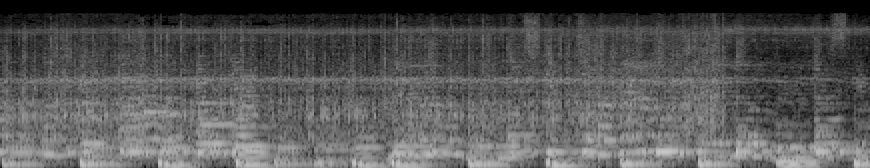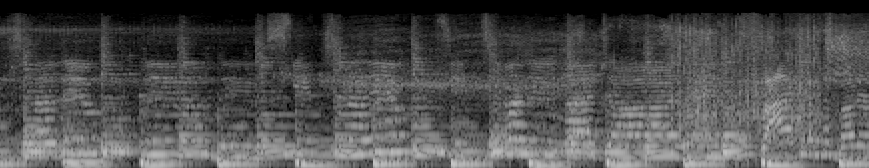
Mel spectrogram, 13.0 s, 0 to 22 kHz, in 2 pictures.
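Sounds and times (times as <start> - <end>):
toy plane gears clicking and whirring: 0.0 - 6.4, 11.4 - 13.0
music with steady beat: 0.0 - 13.0.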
